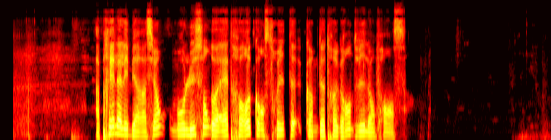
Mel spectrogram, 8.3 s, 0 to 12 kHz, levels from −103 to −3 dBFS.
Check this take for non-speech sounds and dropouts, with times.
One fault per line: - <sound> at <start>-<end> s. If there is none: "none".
none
